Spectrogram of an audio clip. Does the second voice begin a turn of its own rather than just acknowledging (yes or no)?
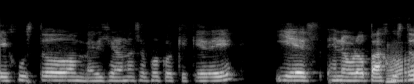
no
